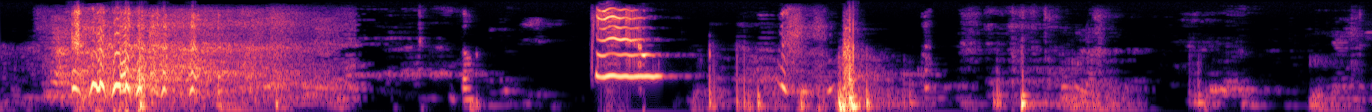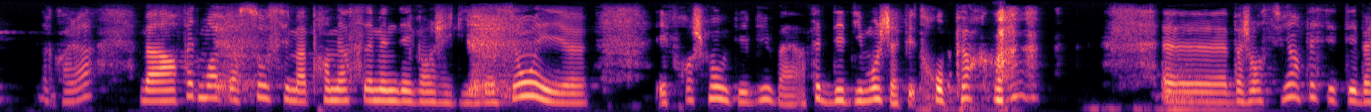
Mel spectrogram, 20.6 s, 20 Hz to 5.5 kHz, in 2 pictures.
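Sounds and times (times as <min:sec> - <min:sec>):
laughter and chuckling from others: 0:00.1 - 0:03.6, 0:05.6 - 0:08.4, 0:17.4 - 0:19.2
person imitating a cat's meow: 0:04.4 - 0:05.2
speech: 0:10.8 - 0:18.1, 0:19.0 - 0:20.5.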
